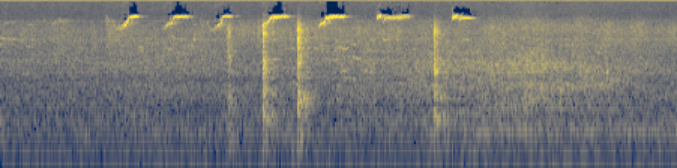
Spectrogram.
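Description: A motor vehicle's engine running, with a steady low hum that swells about two-thirds of the way in, over a steady background hum. Four sharp knocks or clanks come between about three and six seconds in.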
